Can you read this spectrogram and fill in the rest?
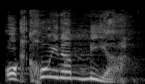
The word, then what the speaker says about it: oikonomia: But the Greek word is pronounced oikonomia. It's translated stewardship, depending on the version of the Bible you have. It's translated administration. Other versions translated dispensation. The word oikonomia referred to the management of a household, how a household is run, how you run your house.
